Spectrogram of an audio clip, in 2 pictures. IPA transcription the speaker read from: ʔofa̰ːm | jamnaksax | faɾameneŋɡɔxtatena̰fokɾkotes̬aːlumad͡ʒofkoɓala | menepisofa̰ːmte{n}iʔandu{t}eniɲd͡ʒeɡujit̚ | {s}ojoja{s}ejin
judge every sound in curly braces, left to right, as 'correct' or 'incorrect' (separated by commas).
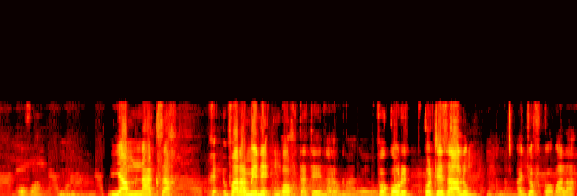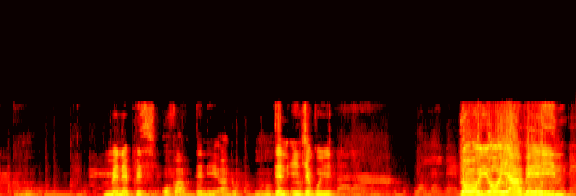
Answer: correct, correct, incorrect, incorrect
